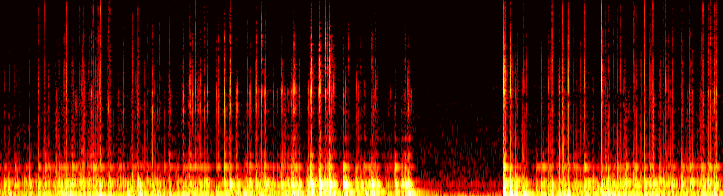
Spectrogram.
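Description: Long acrylic nails scratch rapidly across the hollow black steel mesh grille of an uncovered Blue Yeti microphone, making a dense, rough patter with a heavy low rumble and a faint hum. The scratching builds slightly louder, stops briefly for a near-silent pause, then resumes with a sharp bump and carries on at a steady level.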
